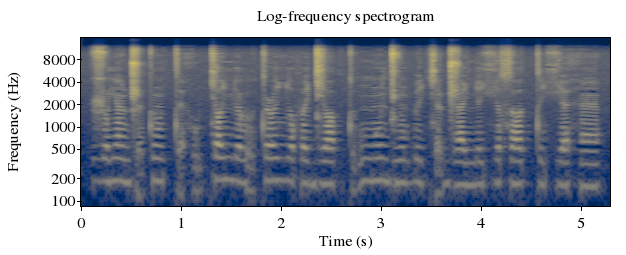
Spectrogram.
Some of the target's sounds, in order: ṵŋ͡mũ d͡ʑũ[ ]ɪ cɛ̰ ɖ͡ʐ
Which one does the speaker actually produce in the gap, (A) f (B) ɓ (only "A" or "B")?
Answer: B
